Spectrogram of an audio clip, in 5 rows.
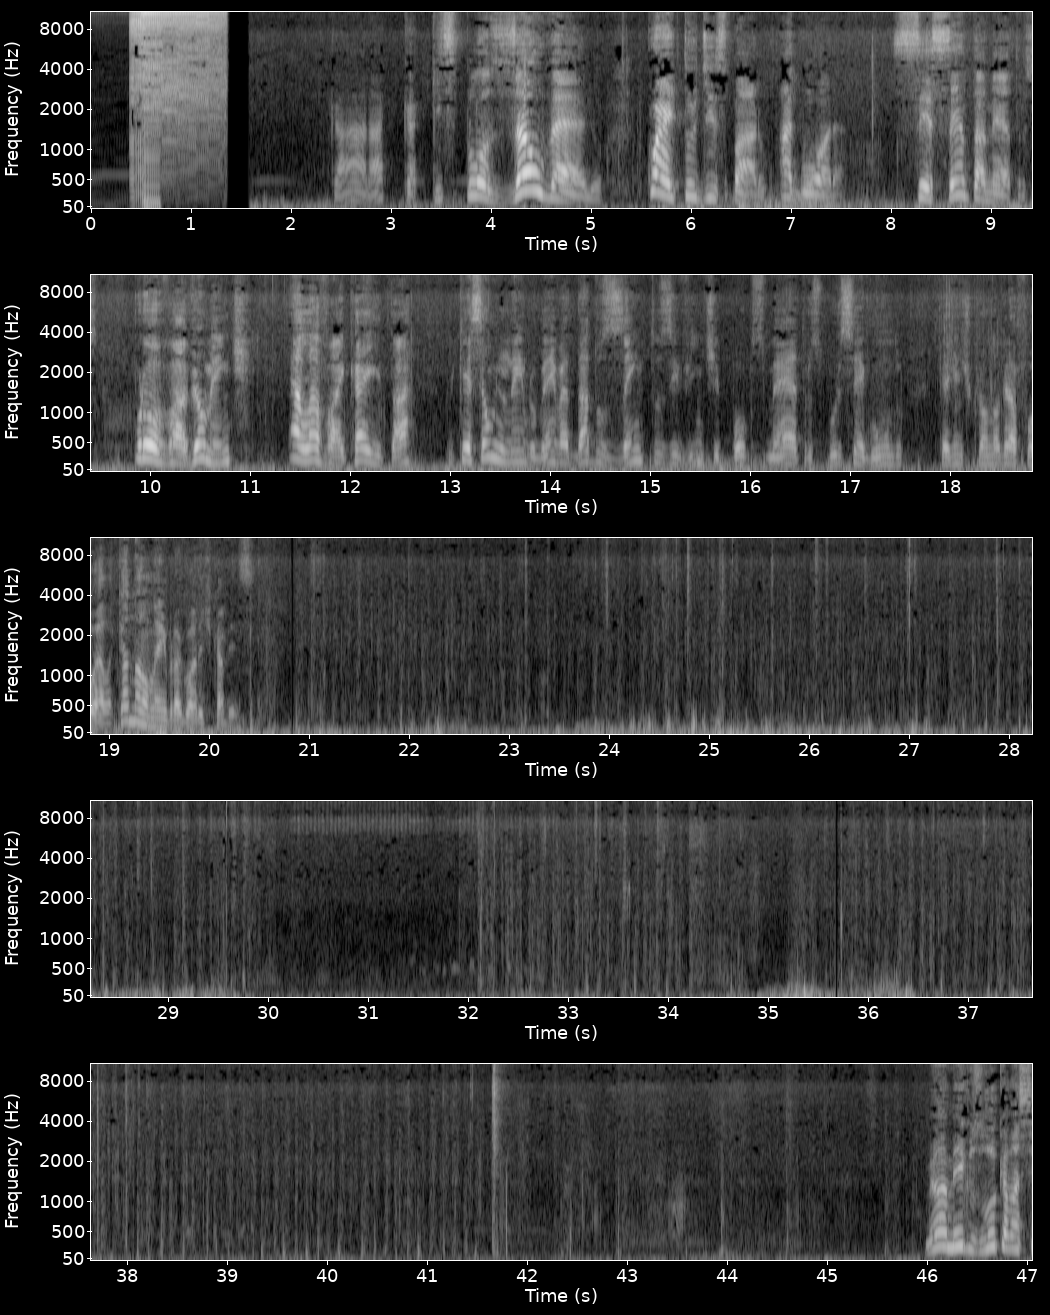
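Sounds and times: footsteps on dirt and straw: 31.9s - 46.0s.

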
